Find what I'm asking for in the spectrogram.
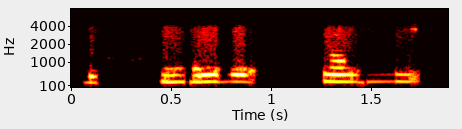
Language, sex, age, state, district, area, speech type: Odia, female, 60+, Odisha, Jharsuguda, rural, conversation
